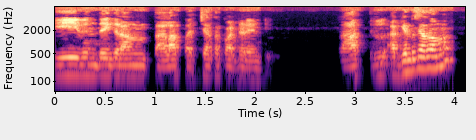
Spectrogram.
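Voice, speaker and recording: A man's voice: medium pitch, lively intonation, fairly quick, fairly bright tone, rough recording. A man leading a Bible class, repeating his points and quizzing the class with questions. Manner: repetitive, asks the class questions.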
